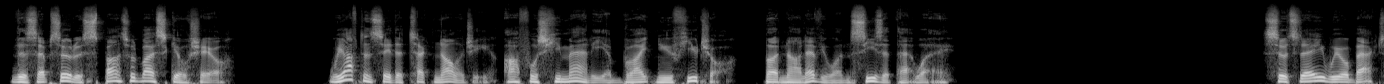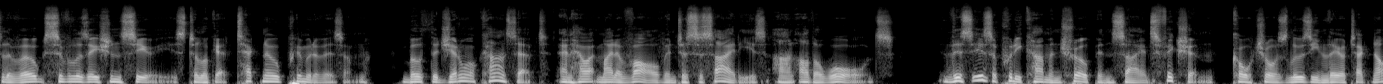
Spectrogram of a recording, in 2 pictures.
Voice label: narration only; techno primitivism

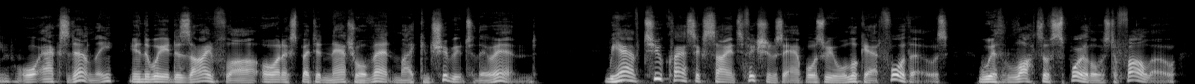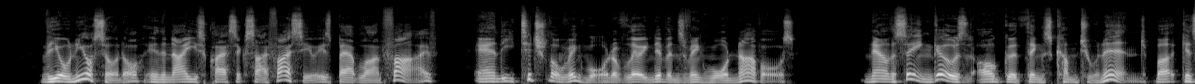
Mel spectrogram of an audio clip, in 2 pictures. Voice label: megastructure death narration only

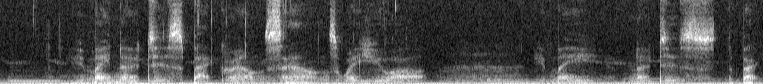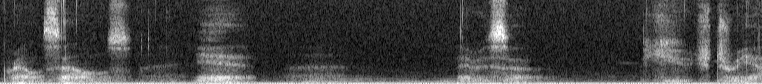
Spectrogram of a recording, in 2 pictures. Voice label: asmr slowing time in your mind deep sleep whisper; hypnosis

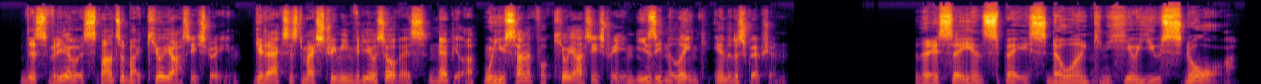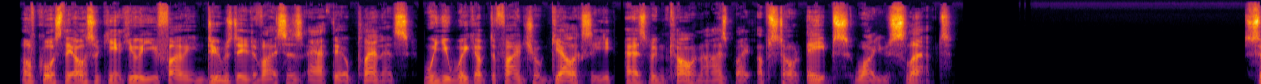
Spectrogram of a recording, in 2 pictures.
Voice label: hibernating aliens narration only; isaac arthur

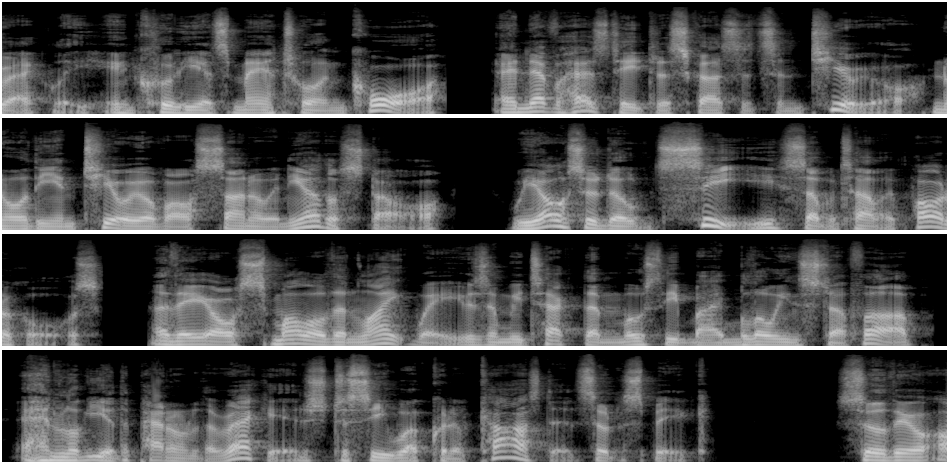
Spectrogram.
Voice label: dark matter technologies narration only; isaac arthur

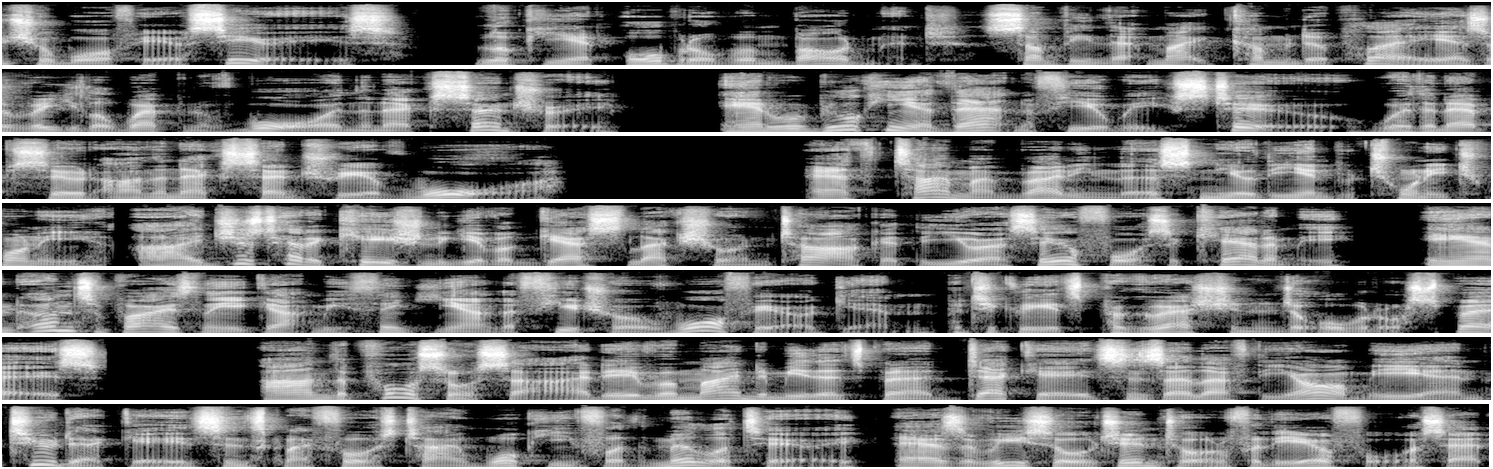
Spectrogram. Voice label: narration only; isaac arthur; orbital bombardment

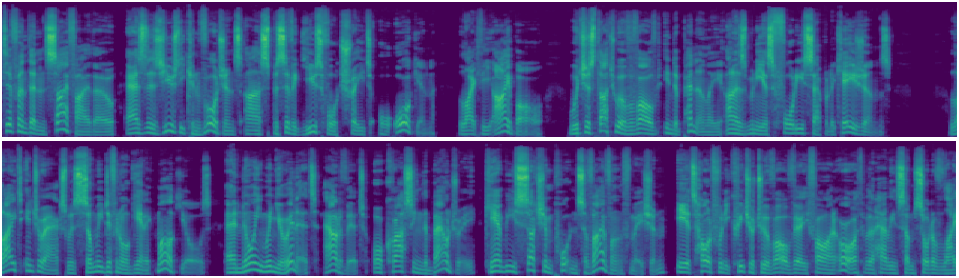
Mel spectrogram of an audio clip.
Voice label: convergent evolution narration only; isaac arthur

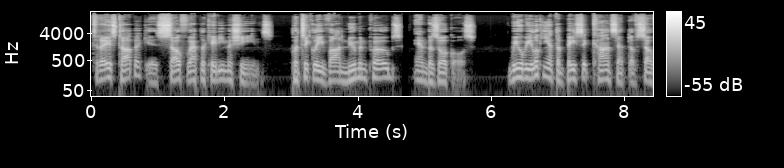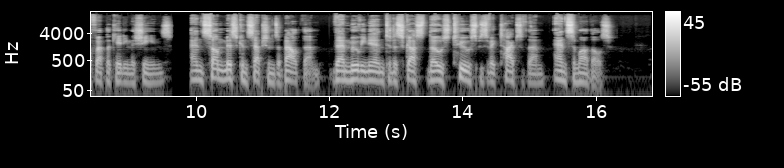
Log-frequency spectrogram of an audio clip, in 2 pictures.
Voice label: narration only; isaac arthur; self replicating machine

